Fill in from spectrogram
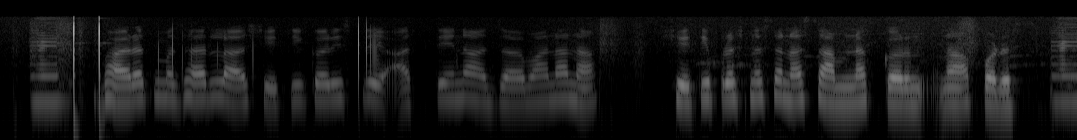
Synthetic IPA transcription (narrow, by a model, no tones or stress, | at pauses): bʱaɾət̪məd͡zʱaɾlaɕet̪iːkəɾisleʔa̰t̪ːenad͡zəɾmanana | ɕet̪iːpɾəsnəsənasamnakːəɾnapəɾəs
